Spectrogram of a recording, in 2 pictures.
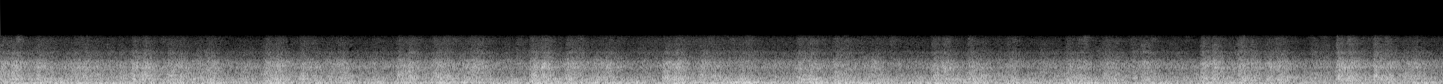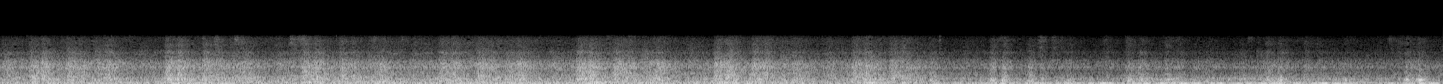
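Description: Interior sound of a JR East 209 series 2000-subseries electric train running at speed: a steady rumble of wheels on rail with irregular clicks and clatter from the track.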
